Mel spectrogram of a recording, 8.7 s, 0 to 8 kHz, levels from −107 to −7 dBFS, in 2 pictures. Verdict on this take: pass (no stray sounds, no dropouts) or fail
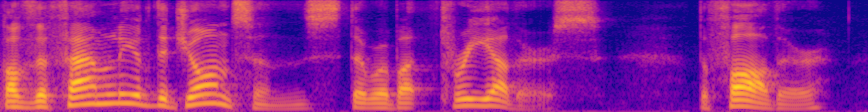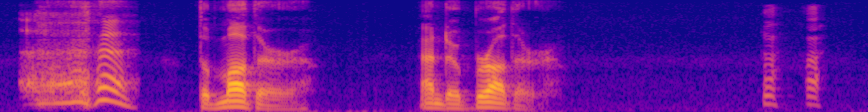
fail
